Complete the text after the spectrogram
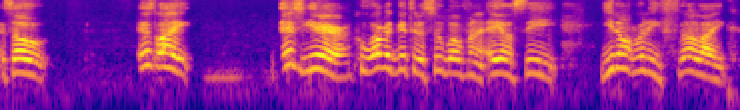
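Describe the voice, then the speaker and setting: High-voiced man in loose sports banter. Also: no echo. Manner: rambling, laughs often, many restarts. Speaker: sports show host. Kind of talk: casual sports chat.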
